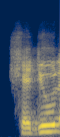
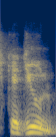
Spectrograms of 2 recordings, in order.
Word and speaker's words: schedule: different ways rather okay schedule and schedule both are correct okay both are correct yeah you can either pronounce it as schedule or schedule the british one is schedule and the american writing is the schedule okay schedule basically is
